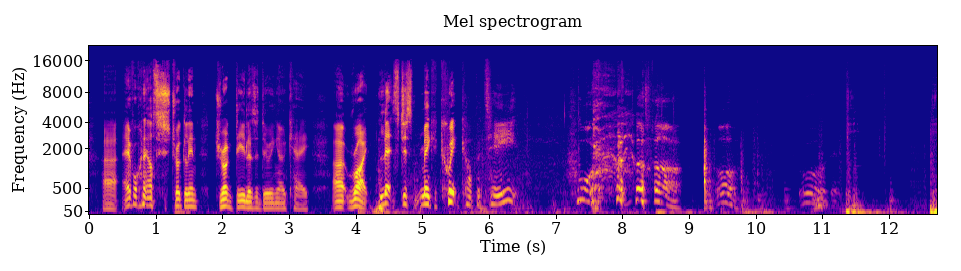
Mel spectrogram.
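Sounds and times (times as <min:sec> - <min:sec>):
speech: 0:00.2 - 0:06.5, 0:07.2 - 0:10.0, 0:10.7 - 0:11.4
laughter: 0:07.3 - 0:08.8
door opening with knocks and clatters: 0:09.2 - 0:12.7.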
